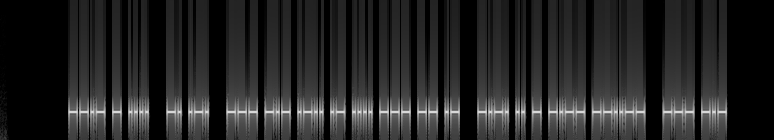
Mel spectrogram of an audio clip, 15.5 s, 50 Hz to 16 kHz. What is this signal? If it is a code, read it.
Morse code, heard as a keyed tone, about 22 wpm, 700 Hz. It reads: QTH NR OKLAHOMA CITY, OK
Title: Practice QSO - Exchange 1 - Beginning - 22wpm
